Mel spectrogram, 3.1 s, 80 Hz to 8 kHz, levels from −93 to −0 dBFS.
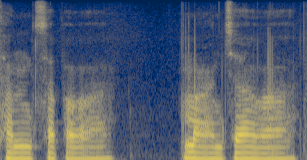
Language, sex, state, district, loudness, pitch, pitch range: Kannada, male, Karnataka, Bidar, -18 LUFS, 110 Hz, 105-110 Hz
